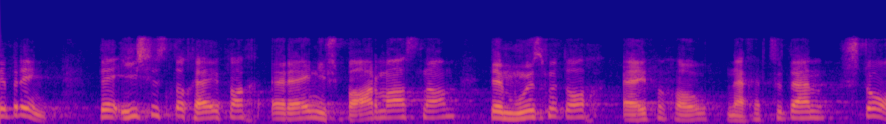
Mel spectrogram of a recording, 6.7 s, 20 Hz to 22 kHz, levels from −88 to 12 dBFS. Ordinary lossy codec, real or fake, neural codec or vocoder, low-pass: Opus, 32 kbps; fake; vocoder, 22.05 kHz, 80 mel bands, WaveNeXt; 7.2 kHz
